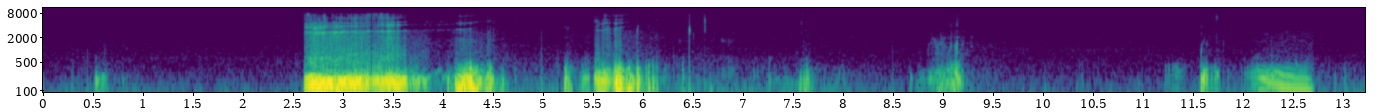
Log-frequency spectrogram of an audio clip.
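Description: Loud low growls and rumbles in irregular bursts, some drawn out and groaning: hunger stomach growling, a normal finding.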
